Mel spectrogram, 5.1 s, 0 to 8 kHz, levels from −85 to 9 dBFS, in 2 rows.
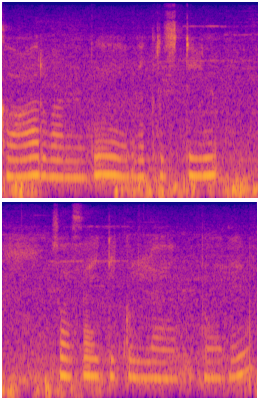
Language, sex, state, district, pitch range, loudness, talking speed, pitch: Tamil, female, Tamil Nadu, Chennai, 215-240 Hz, -17 LUFS, 80 wpm, 230 Hz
